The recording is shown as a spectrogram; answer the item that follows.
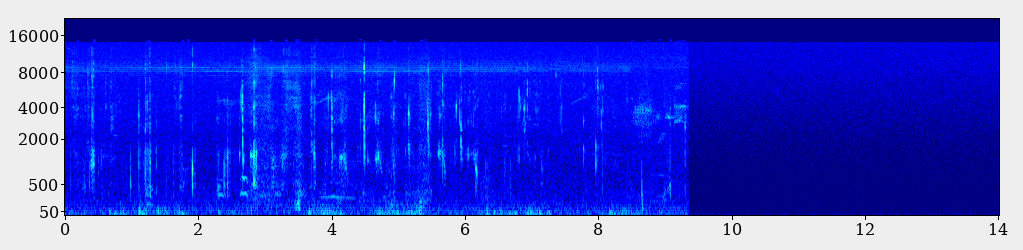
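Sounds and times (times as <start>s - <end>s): person chewing food: 0.0s - 8.4s
mouth clicks and smacks: 0.0s - 8.7s.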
